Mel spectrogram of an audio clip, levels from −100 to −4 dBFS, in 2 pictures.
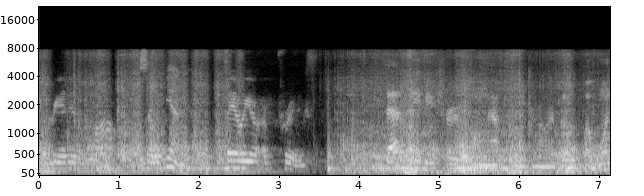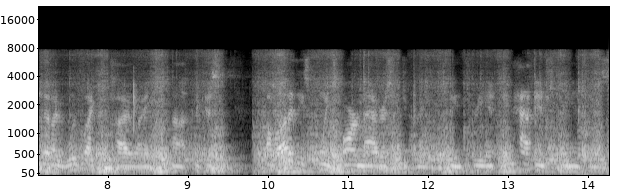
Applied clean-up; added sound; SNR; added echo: none; Sawing; -1 dB; reverberation time 2.7 s.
